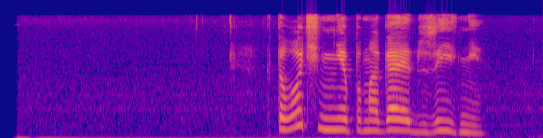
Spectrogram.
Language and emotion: Russian, positive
